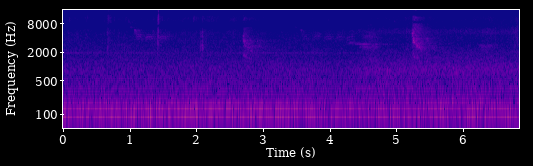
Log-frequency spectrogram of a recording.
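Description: Several short, high bird chirps, each falling in pitch, the two clearest about three and five seconds in, over a steady low outdoor rumble.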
